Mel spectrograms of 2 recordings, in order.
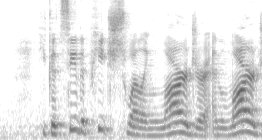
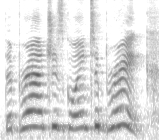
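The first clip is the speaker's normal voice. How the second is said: loud alarm; 10 semitones higher, 8 dB louder than usual. Acted. Aunt fearing branch breaks.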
